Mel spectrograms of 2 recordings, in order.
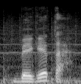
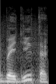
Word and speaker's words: Vegeta: como el de vegueta con la pronuncia vegueta el cual debería ser bellita como en el japonés y cuando brenda nava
